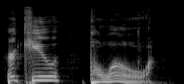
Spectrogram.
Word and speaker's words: Hercule Poirot: And yes, his name is pronounced Hercule Poirot.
